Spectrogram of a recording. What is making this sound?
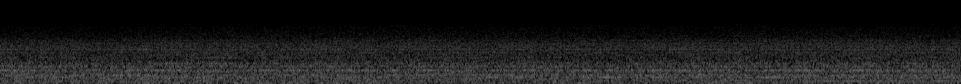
fan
